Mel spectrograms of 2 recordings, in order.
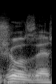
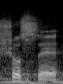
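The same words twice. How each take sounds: First: The first consonant is a plain zh sound. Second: The first consonant is a hissy sh sound. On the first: "Eles não chamam" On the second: "chamam José"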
